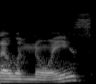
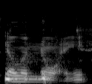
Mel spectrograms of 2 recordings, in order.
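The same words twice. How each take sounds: First: The word ends with a sounded s, like 'noise'. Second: The word ends in 'noy' with a silent s. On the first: The speaker calls it wrong. "It is not Illinois" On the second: The speaker calls it right. "It's Illinois"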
